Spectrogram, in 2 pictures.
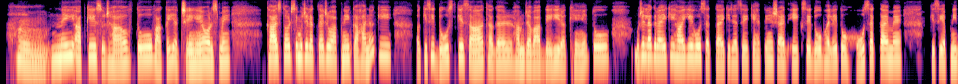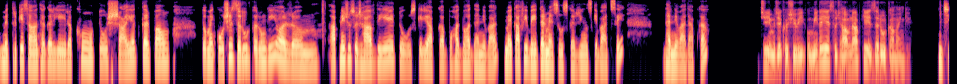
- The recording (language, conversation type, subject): Hindi, advice, रोज़ाना अभ्यास बनाए रखने में आपको किस बात की सबसे ज़्यादा कठिनाई होती है?
- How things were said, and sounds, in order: tsk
